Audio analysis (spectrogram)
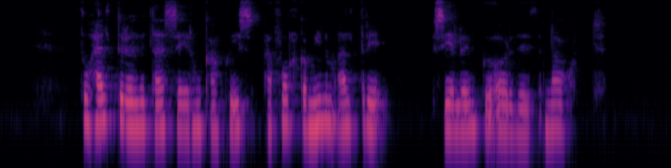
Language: Icelandic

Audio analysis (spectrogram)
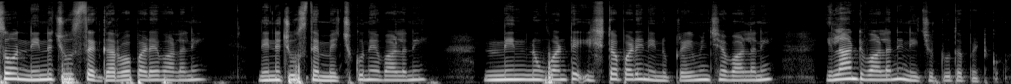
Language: Telugu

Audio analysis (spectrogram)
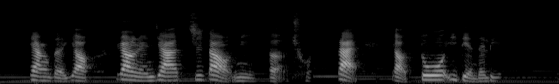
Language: Chinese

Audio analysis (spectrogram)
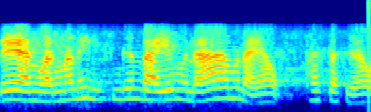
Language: Bodo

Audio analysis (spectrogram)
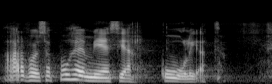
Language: Finnish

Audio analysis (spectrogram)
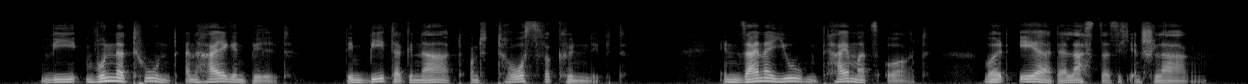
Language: German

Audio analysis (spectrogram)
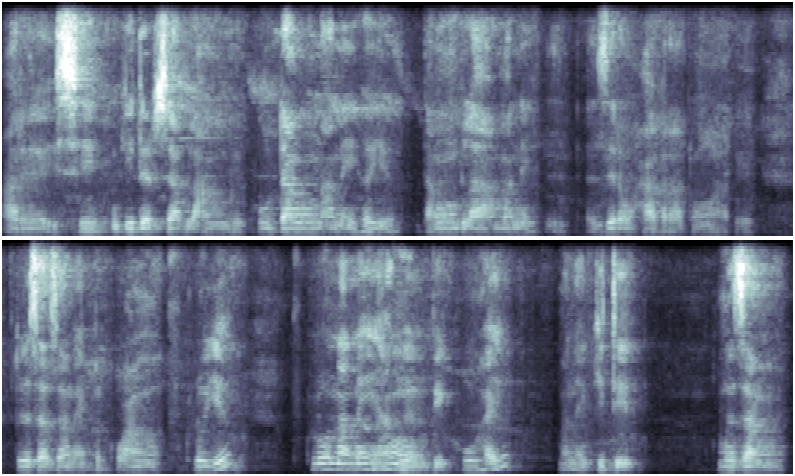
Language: Bodo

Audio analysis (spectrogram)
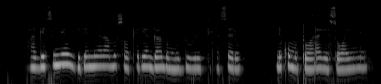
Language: Kikuyu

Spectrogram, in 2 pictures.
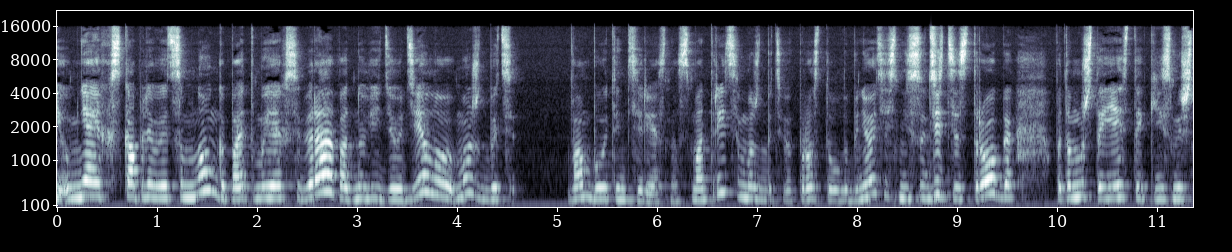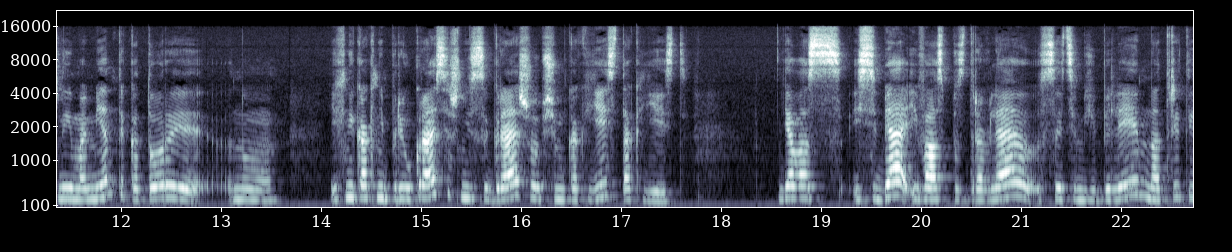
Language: Russian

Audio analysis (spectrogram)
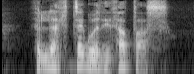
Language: Kabyle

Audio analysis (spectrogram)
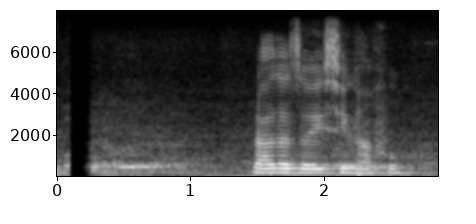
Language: Nepali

